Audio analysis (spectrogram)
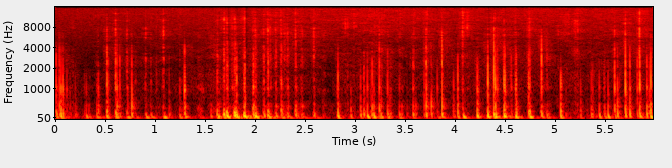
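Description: A large, flat cream silicone pot lid with concentric ridges and a black center knob is tapped rapidly with the fingertips and short nails of both hands. The taps give dull, low, muffled thumps with very short decay. They come in a dense, uneven patter, with soft clicks from the nails.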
